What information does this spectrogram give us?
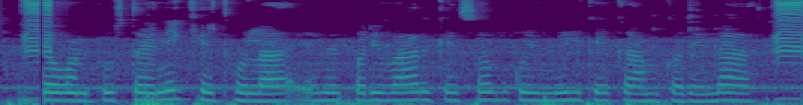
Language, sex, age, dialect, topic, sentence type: Bhojpuri, female, 18-24, Southern / Standard, agriculture, statement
